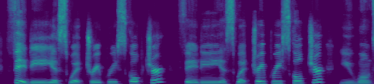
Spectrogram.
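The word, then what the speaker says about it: Phidias: building and this is by phidius that's how we're going to pronounce his name and of course we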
